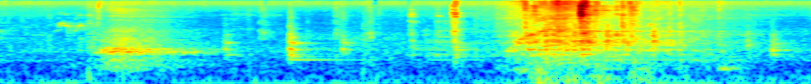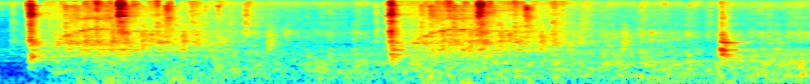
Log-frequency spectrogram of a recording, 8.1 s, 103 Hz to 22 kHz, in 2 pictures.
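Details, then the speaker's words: PowerSmart PS44 3000W generator that sat since 2017: several pull-start cranking bursts with brief sputters and no steady run. Fuel is visible, the choke is off and the petcock is on. The owner suspects sediment clogging the fuel; this is unconfirmed. "It's got to be fuel. definitely sediments in here, so it could be clogged."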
